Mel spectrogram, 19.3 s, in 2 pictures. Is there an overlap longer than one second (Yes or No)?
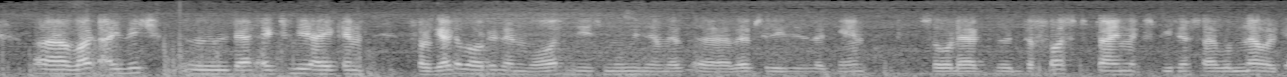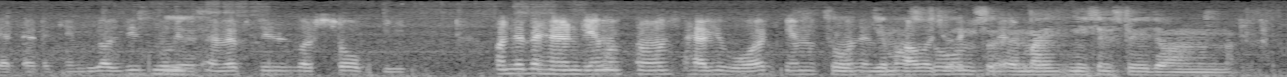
Yes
